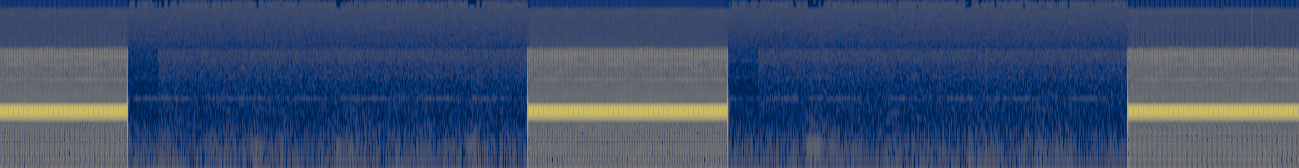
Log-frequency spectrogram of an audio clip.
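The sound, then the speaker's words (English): A telephone rings on a call that is waiting to be answered: three long, loud, steady ringback tones spaced evenly with near-silence between them. No voices are heard. “All right, you just let it ring. Somebody better pick up.”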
